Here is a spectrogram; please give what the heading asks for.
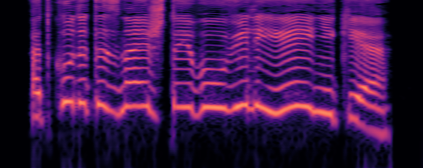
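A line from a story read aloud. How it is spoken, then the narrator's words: Loud repetition. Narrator (Russian): громко повторила Элли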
